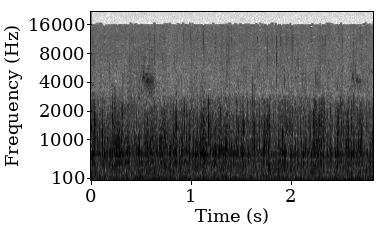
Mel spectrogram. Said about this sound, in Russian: В это время начинает закипать суп, и ты слышишь, как булькает вода в кастрюле.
